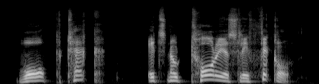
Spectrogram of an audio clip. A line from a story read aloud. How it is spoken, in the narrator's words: snapped Omegon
